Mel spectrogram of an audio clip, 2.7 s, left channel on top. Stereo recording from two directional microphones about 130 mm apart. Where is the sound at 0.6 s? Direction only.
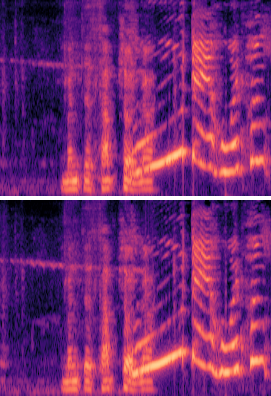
30° right (ahead or behind).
